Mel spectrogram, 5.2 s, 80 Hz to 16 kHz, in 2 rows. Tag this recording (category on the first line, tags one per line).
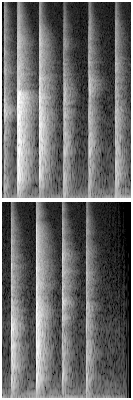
Sound effects > Human sounds and actions
AV2
clap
